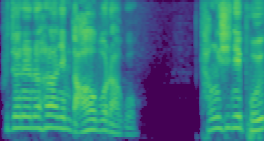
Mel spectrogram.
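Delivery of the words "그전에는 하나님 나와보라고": usual speaking voice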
